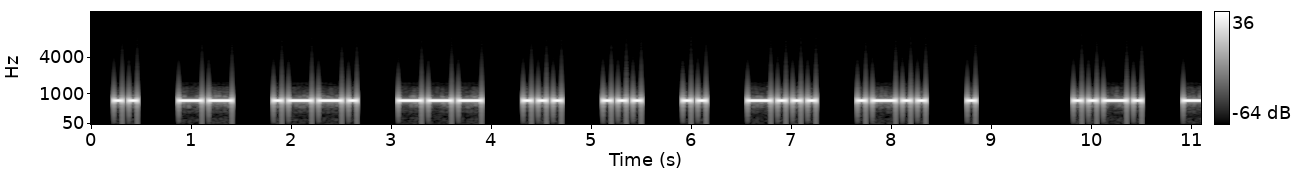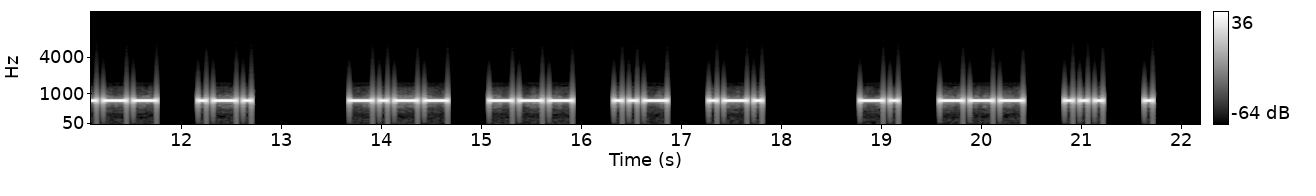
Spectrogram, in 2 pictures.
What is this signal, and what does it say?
Morse code, heard as a keyed tone, about 16 wpm, spaced as for 12 wpm, 700 Hz. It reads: IMPOSSIBLE FOR YOUR NOSE
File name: Morsekurs / Witze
